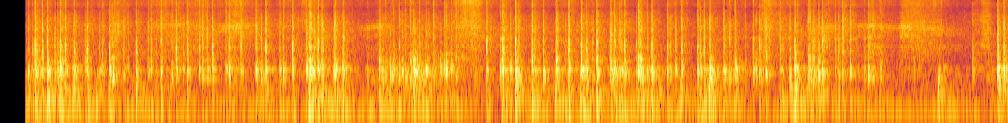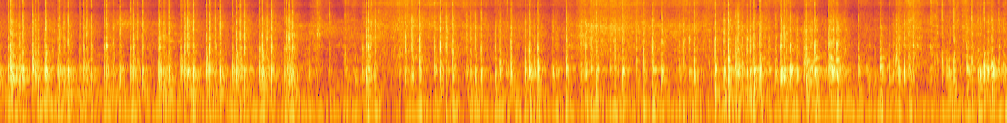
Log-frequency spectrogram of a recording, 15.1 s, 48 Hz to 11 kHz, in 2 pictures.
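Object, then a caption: Cardboard cereal box. Fingertips and nails tap and scratch across the front panel of a large, flat, hollow printed cardboard Kellogg's Special K cereal box. The result is a steady, dense run of quick, short, hollow taps and dry scratching, with a muffled low body and a midrange tone around 470 Hz that continues throughout.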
